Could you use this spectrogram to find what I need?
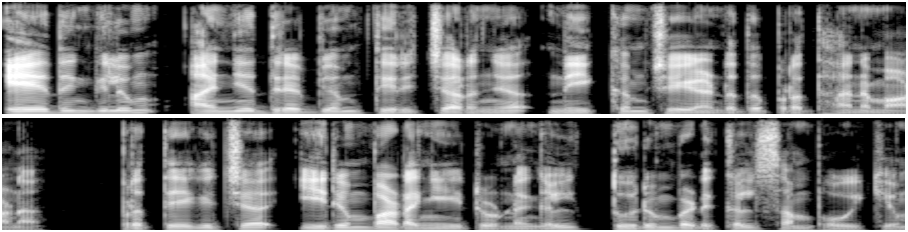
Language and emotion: Malayalam, neutral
